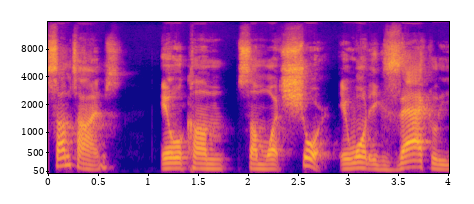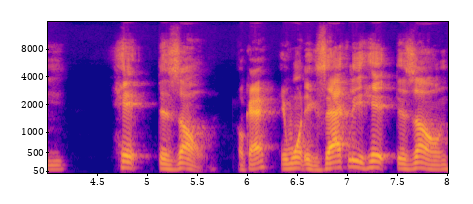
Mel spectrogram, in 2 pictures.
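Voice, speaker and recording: A man with a normal speaking voice talks at a fairly slow pace and medium pitch, with lively intonation and very even loudness over a quiet background. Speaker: forex trading educator. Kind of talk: tutorial.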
